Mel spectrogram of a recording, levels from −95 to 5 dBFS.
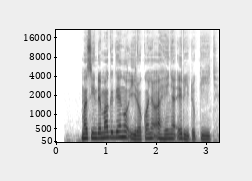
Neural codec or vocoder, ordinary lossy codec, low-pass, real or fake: none; none; none; real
